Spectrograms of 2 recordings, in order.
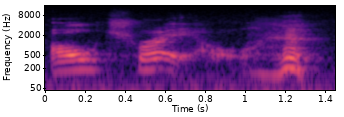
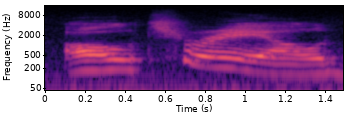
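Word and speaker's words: Ul-Trel: His original name is Ultrail. Ultrail. Get that? Got to see what I did there? Ultra Cat, Ultrail, but it's spelled UL hyphen TREL, but sounds like Ultra a little bit.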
